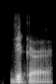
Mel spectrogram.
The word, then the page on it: vigor: American English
